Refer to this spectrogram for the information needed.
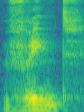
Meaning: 1. friend 2. boyfriend (romantic partner)
- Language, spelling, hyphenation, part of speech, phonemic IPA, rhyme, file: Dutch, vriend, vriend, noun, /vrint/, -int, Nl-vriend.ogg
